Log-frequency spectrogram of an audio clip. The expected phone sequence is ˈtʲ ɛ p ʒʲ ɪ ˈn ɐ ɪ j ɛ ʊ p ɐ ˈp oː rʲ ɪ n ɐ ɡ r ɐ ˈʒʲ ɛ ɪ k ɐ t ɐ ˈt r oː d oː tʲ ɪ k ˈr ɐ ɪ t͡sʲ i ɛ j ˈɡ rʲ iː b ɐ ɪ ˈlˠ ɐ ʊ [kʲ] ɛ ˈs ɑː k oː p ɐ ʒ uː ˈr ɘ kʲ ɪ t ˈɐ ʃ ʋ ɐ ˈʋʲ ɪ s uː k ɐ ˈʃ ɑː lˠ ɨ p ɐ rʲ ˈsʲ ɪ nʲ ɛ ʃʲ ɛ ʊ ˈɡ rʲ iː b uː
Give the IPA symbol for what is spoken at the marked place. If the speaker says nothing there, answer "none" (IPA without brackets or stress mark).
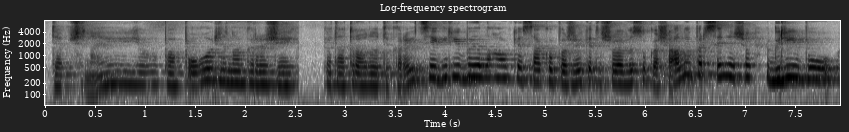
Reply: kʲ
